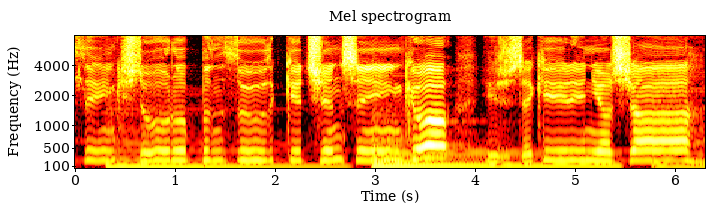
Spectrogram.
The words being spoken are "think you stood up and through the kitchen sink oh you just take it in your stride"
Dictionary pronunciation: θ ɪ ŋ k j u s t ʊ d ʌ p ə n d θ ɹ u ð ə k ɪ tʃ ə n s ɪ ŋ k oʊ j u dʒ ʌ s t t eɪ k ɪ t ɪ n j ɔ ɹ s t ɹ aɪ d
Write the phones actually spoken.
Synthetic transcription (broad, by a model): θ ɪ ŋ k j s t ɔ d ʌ p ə n θ ɹ u ð ə k ɪ tʃ ə n s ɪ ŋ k oʊ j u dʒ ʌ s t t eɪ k ɪ t ɪ n j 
